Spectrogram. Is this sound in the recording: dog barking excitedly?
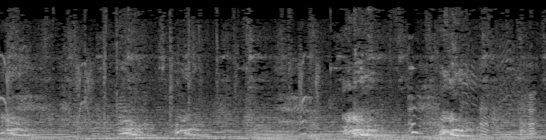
yes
